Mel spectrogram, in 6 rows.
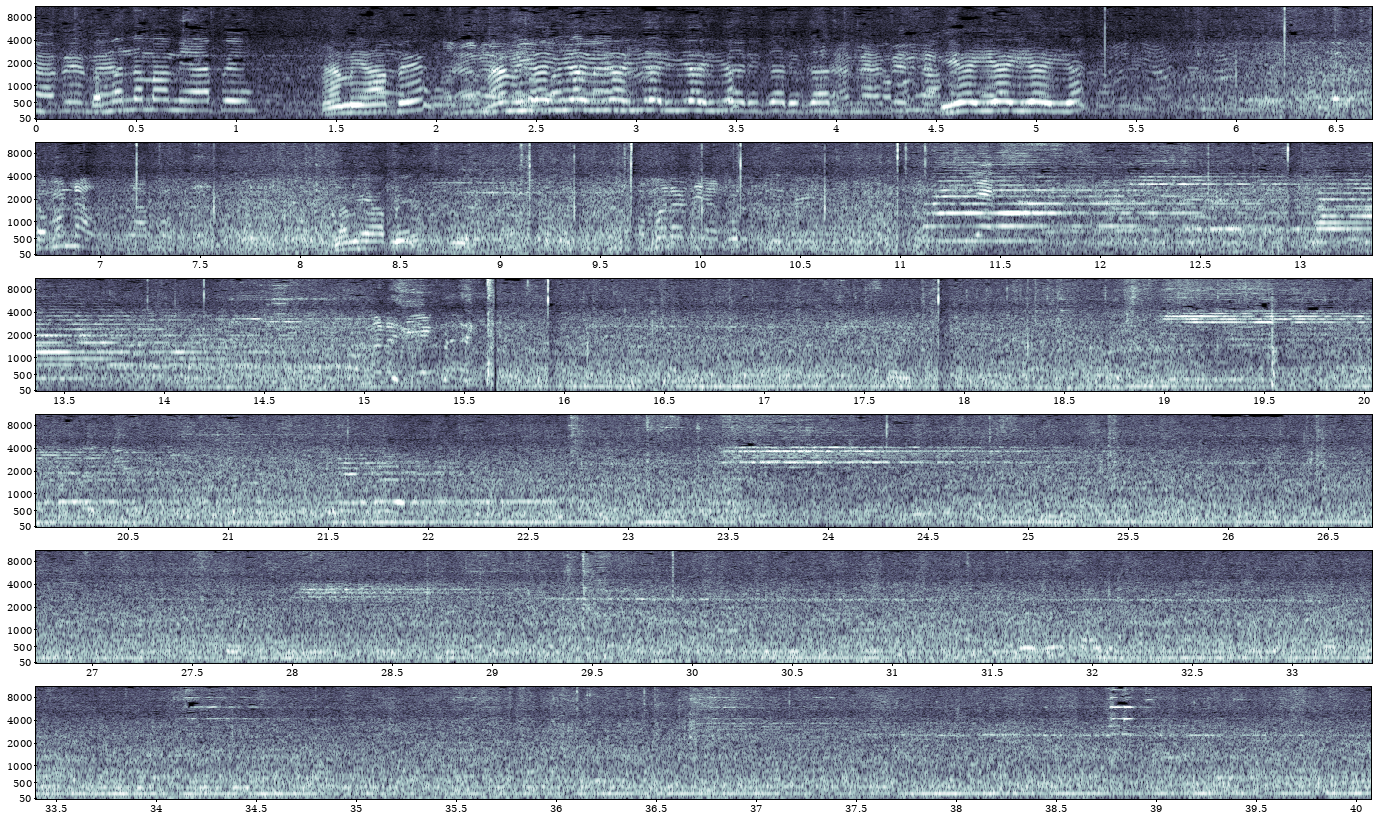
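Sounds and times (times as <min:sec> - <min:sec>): crowd: 0:00.0 - 0:40.0
traffic noise: 0:00.0 - 0:40.0
vehicle horns honking: 0:11.0 - 0:15.1, 0:18.9 - 0:20.4, 0:23.4 - 0:25.1, 0:27.4 - 0:29.4.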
